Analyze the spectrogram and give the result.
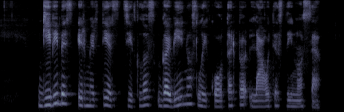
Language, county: Lithuanian, Utena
